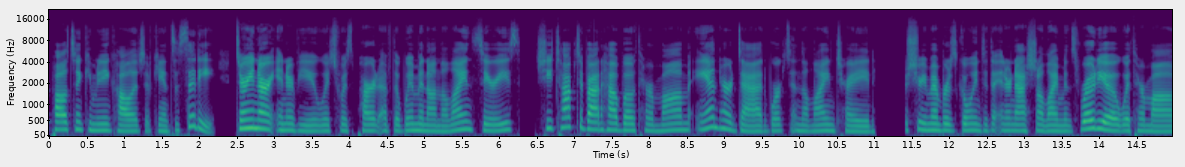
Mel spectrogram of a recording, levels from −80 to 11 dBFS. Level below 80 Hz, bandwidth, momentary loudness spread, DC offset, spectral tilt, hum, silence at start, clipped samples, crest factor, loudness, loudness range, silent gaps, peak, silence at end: -52 dBFS; 16 kHz; 11 LU; under 0.1%; -4.5 dB/octave; none; 0.05 s; under 0.1%; 20 dB; -24 LUFS; 4 LU; 2.21-2.25 s, 6.28-6.49 s, 11.04-11.43 s; -6 dBFS; 0 s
